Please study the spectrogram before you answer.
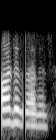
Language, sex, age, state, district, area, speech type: Kashmiri, female, 45-60, Jammu and Kashmir, Baramulla, rural, conversation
